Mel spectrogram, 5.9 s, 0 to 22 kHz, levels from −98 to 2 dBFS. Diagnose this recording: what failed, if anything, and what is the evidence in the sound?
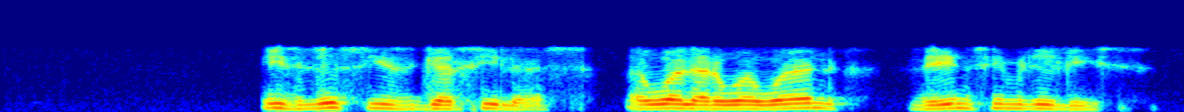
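The failure is at the codec stage: the AMR narrowband mobile codec runs through the whole speech clip. Nothing passes above 4 kHz, and the voice has a buzzy, synthetic edge, which fits a low AMR-NB mode around 7.4 kbps that rebuilds speech from a vocal-tract model and sparse pulses.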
